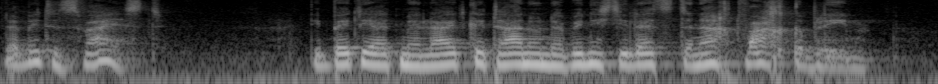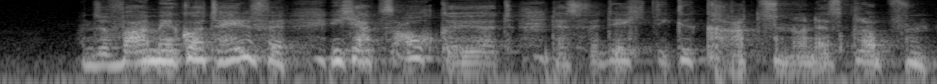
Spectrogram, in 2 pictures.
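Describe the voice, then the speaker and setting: A woman's voice: lowish voice, fairly even intonation, normal speed, vocal fry, a little mellow. An actress playing a stubborn, superstitious working-class woman in a 1950s German radio drama, earnest and nagging. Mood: defiant.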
